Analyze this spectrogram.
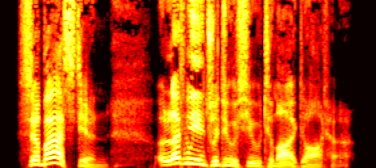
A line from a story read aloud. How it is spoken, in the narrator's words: the Duke interjected in a formal tone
